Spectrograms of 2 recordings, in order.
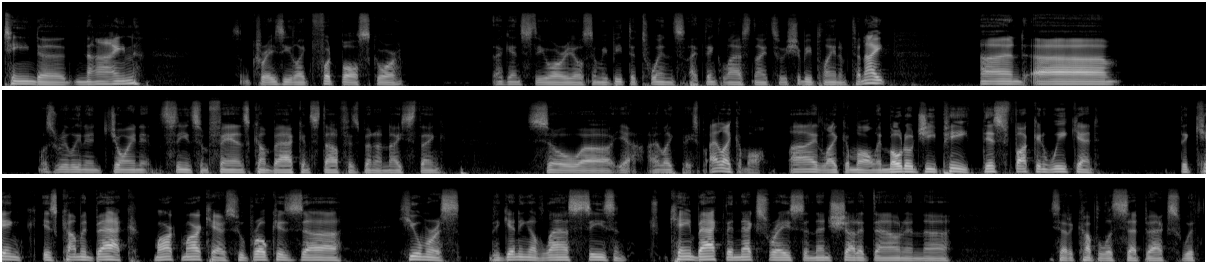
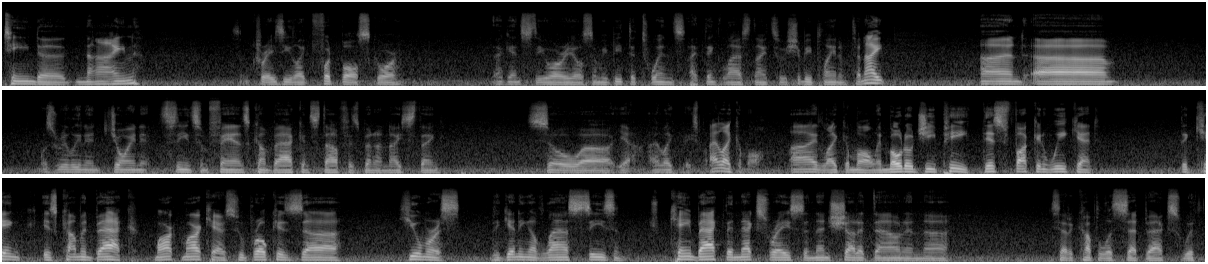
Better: first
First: none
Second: hiss; noticeable; throughout; 20 dB below the speech

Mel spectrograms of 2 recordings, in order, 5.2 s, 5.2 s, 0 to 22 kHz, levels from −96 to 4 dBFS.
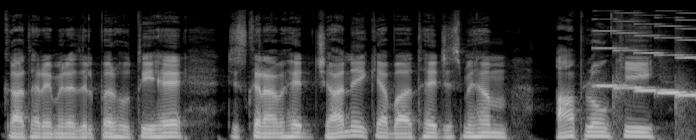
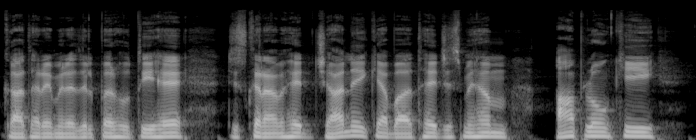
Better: second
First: alarm; loud; at 4.5 s; peak 2 dB above the speech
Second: none

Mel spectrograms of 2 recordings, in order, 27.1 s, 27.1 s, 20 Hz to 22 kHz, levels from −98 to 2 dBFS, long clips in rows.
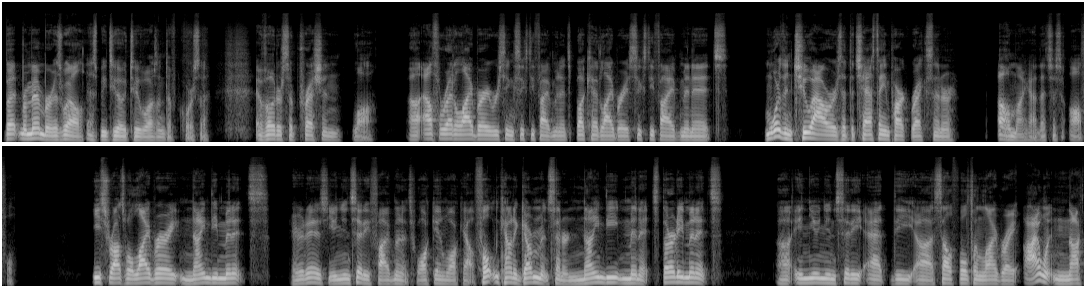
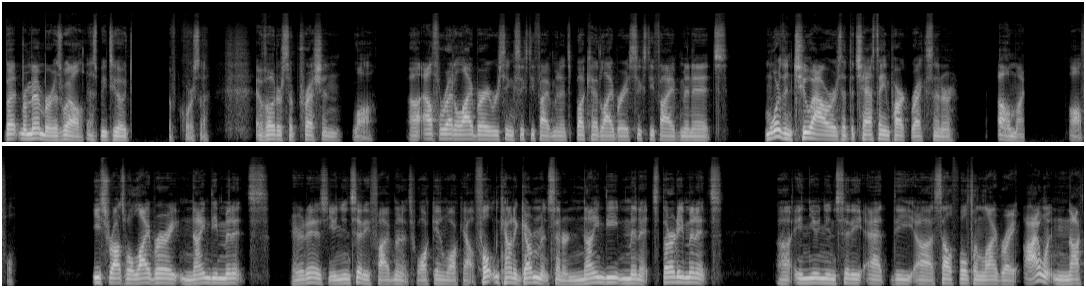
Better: first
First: none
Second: audio cutting out; at 1.5 s and at 13 s for 0.5 s

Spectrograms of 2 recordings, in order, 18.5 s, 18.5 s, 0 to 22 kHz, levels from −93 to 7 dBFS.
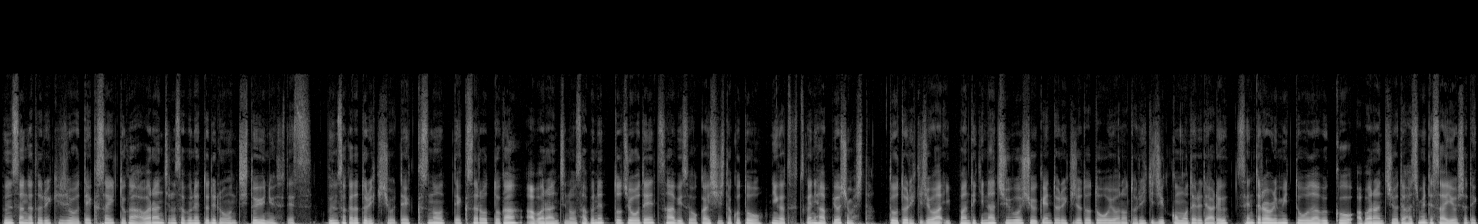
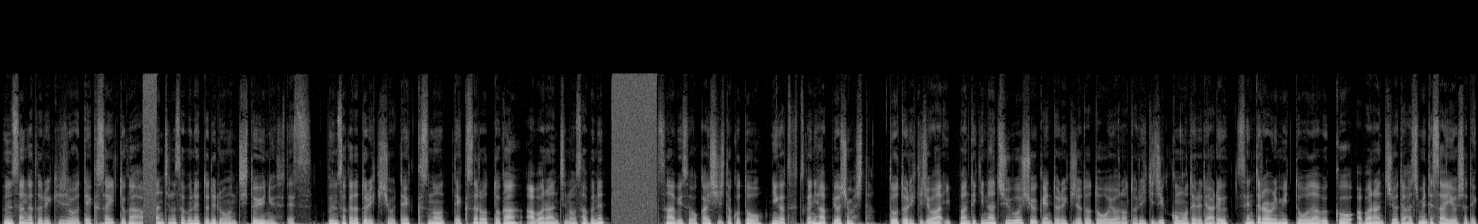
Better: first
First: none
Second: audio cutting out; filled with static; at 2 s and at 7.5 s for 0.5 s

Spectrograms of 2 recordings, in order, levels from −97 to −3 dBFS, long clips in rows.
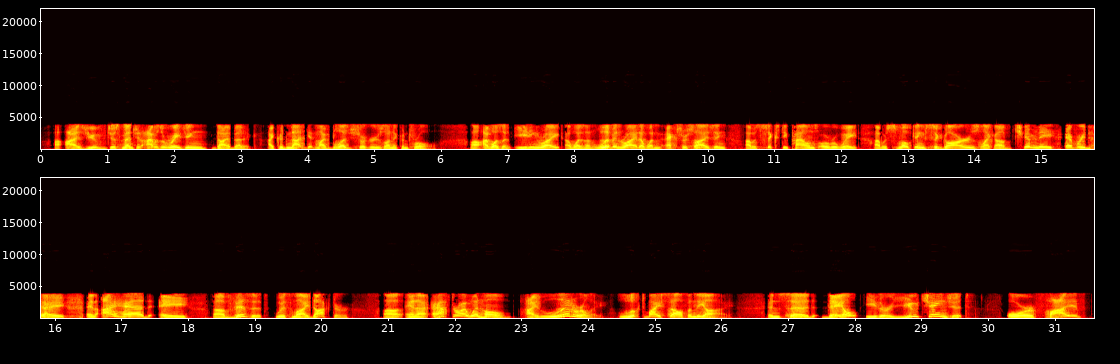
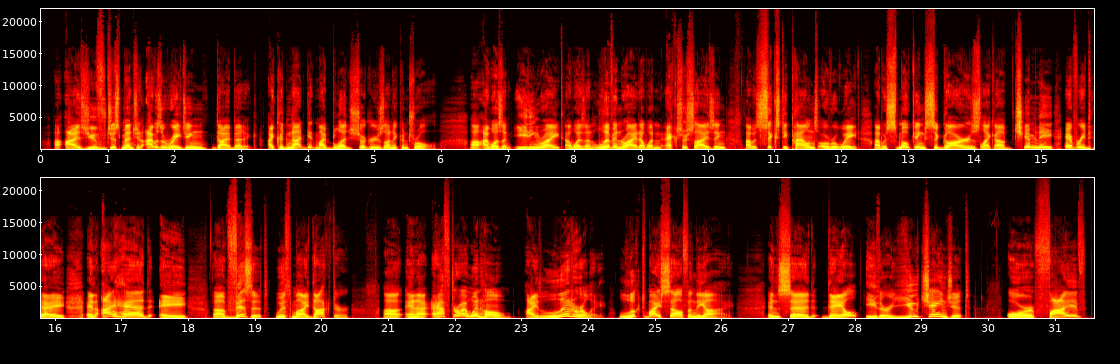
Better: second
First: garbled, watery; badly; nothing above 4 kHz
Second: none

